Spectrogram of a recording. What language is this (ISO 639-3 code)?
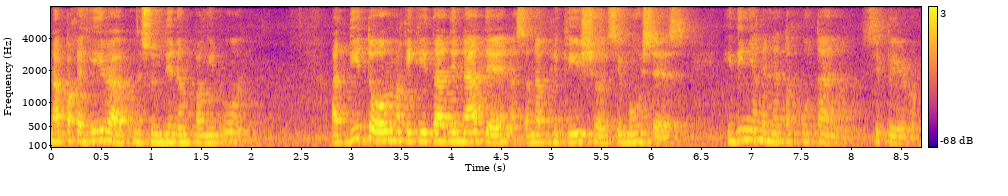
fil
